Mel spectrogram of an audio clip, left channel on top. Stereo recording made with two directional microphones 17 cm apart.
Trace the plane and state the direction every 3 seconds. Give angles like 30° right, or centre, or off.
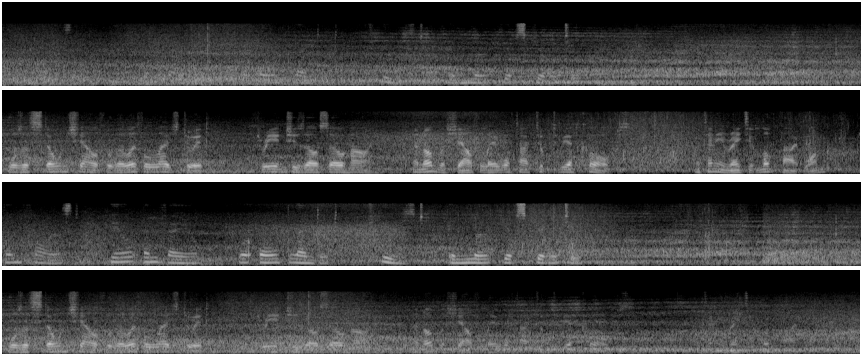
40° left, 30° left, 10° left, 20° right, 40° right, 50° right.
